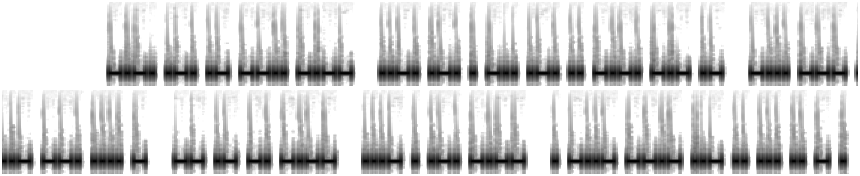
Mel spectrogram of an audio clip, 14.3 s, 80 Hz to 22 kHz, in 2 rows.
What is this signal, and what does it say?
Morse code, heard as a keyed tone, about 36 wpm, 700 Hz. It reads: CRAZY FREDRICKA BOUGHT MANY VERY EXQUISITE
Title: Pangram Challenge v2 - 35wpm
